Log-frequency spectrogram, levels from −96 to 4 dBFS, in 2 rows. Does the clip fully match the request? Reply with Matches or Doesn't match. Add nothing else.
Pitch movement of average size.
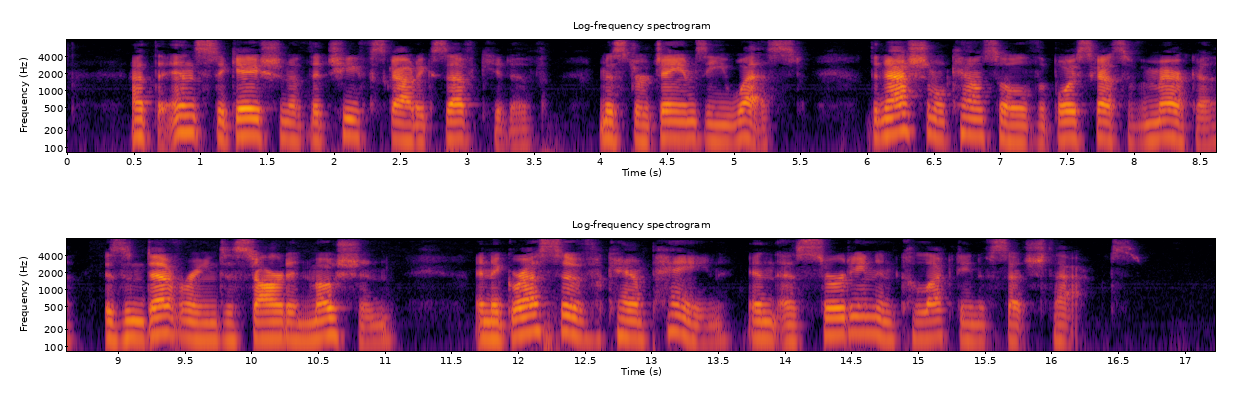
Matches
